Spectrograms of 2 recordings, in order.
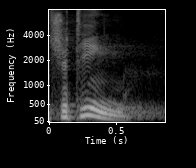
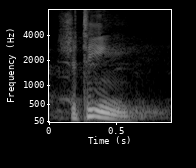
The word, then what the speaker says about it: Shittim: All right, now, so, and Israel abode in Shittim. And that's actually how you pronounce it. The emphasis is on the team. Shittim.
